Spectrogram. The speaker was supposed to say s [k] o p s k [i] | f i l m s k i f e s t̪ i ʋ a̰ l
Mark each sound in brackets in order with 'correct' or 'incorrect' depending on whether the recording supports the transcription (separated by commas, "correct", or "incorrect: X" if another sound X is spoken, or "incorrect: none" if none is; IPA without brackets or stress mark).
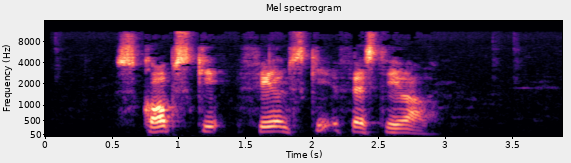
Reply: correct, correct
